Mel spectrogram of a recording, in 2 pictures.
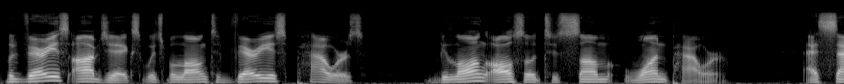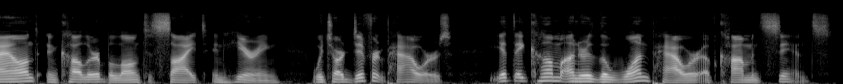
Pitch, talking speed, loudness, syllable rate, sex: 115 Hz, 130 wpm, -22 LUFS, 4.0 syllables/s, male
